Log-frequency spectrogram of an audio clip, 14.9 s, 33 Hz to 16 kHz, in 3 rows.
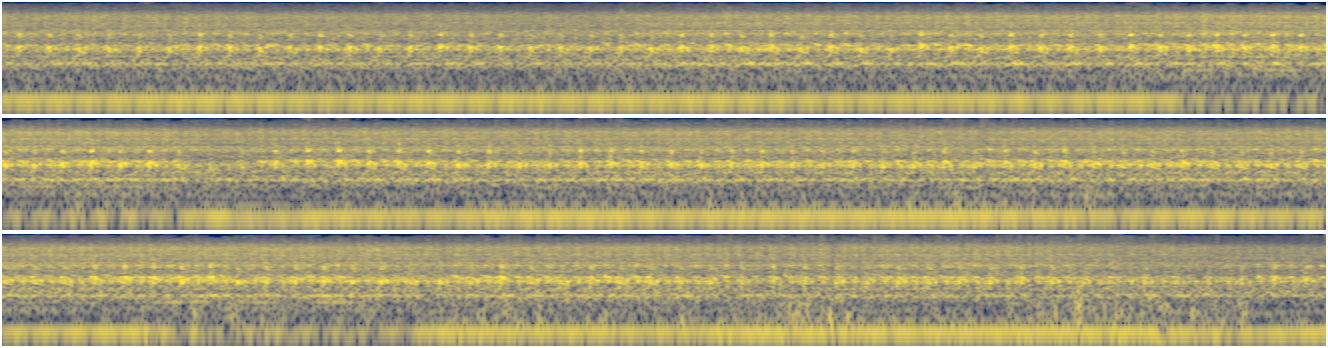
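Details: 6.0 LS2 V8 in a 2007 Chevrolet Trailblazer SS at idle: loud, deep idle with a hollow knock about three times a second, steady with engine speed; piston slap, which GM claims is normal and refused to repair under warranty.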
